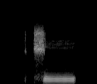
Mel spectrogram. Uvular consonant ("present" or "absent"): absent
